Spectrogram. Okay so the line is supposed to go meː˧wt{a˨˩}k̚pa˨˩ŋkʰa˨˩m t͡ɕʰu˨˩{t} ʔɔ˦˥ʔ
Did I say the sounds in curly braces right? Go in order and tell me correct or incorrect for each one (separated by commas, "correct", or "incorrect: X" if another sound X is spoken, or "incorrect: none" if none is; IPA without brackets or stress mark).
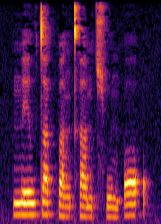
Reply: incorrect: a˦˥, incorrect: n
